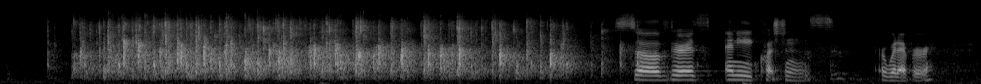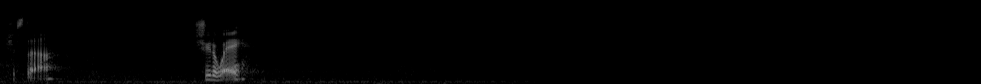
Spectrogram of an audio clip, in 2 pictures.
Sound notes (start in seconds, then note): 5.2 applause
